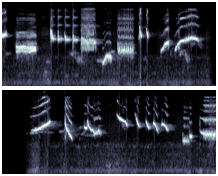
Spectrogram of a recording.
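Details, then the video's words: Asian pied starling morning song for training caged birds: buzzy harsh phrases, fast clicking trills and looping whistled notes, broken by a short silence before the singing resumes. "Pancingan Jalak Suren Gacor Pagi Hari Ampuh Buat Masteran Burung Jalak Agar Gacor Full Isian Mewah"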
